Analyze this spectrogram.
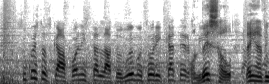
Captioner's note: speaking in foreign language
